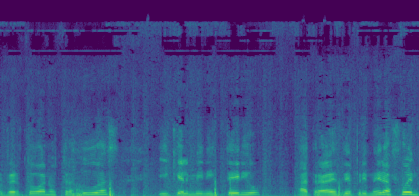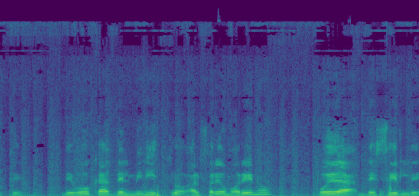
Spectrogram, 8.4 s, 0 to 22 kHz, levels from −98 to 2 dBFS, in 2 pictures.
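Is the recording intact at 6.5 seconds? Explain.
Yes, at 6.5 seconds the audio is intact, with no dropout, click, distortion or other fault to be heard at that moment.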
